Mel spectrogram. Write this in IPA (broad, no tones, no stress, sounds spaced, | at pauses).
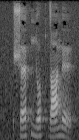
ʃ œ p ɲ o p d ɑ ŋ ø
